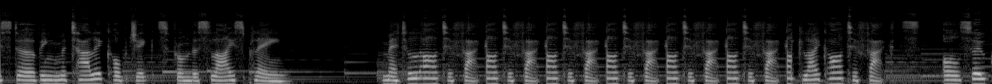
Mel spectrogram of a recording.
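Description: A broken-record loop runs from 4.87 s to 7.91 s: a fragment of about 0.6 s repeats exactly, back to back, five times, so the sound sticks in place for roughly three seconds before moving on. Whatever should have played during that stretch never arrives and is simply missing. The likely cause is a player, encoder or stream that stalled and kept resending the last chunk it had buffered instead of new audio.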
